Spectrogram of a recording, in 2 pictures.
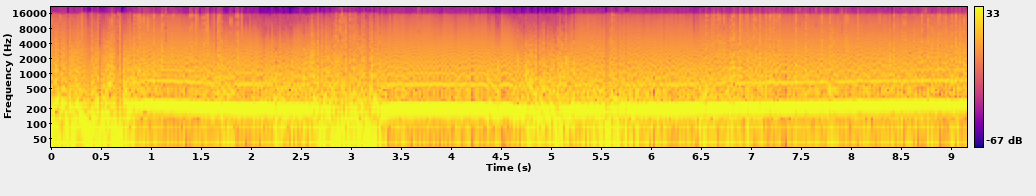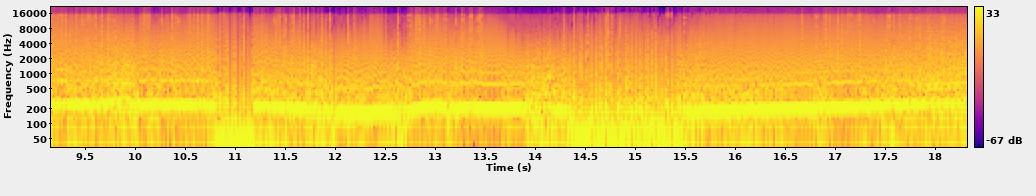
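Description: Honda Civic EP3 Type R's K20A2 four-cylinder engine running hard at high revs, heard inside the cabin over road and wind noise. The engine note climbs slowly, drops and wavers twice past the middle, then climbs again near the end.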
